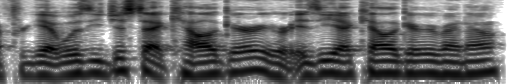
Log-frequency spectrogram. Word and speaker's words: Calgary: Was he just at Calgary, or is he at Calgary right now?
